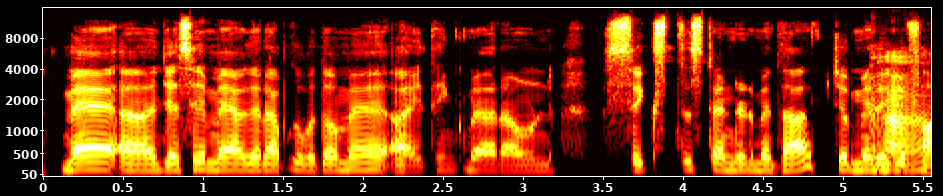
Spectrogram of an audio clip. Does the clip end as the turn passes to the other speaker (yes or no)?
no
